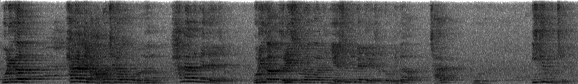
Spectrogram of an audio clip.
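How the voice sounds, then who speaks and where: A man's voice: very high voice, expressive, measured pace, a little hiss or hum. A male pastor preaching a sermon in a church, reading scripture aloud and putting questions to the congregation. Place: church sanctuary. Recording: echoey hall from a distance.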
